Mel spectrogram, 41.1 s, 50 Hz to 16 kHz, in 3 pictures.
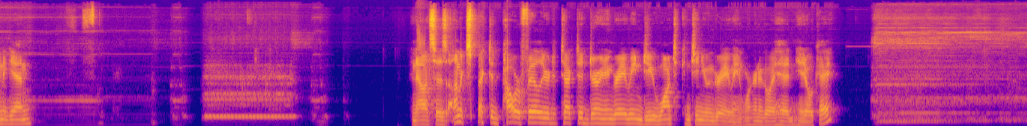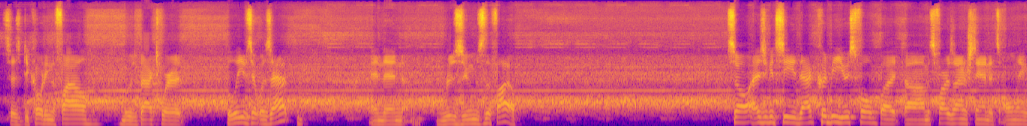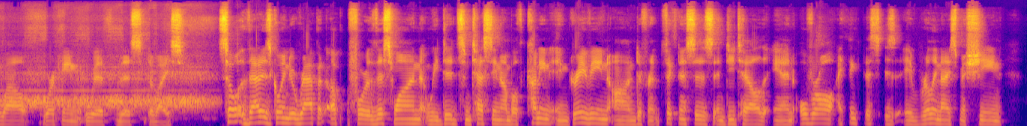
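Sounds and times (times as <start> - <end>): brief motor whirs: 11.5 - 13.8
stepper motor whine: 11.6 - 31.0
airy whir of fans: 11.7 - 31.3.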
